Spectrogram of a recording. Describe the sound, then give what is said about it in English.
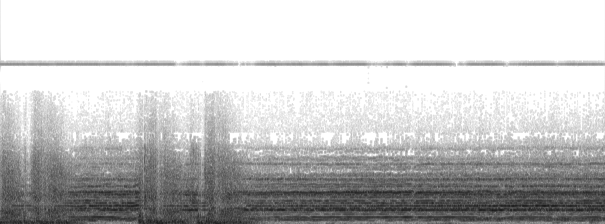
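Three loud, booming gunshots ring out close together in the first few seconds as a man fires his gun at a door in a stone fortress courtyard, each with a short echoing tail, over a steady tonal drone that continues alone afterward. “He draws his gun and fires.”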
